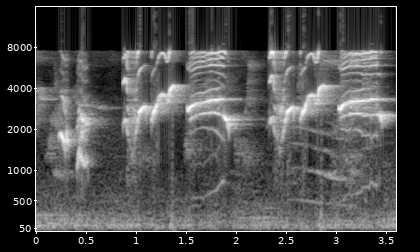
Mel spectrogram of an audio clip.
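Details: Oriental magpie-robin (kacer) singing in the gacor style, full of dense isian, in Indonesia: loud bursts of sweet rising whistles mixed with harsh buzzy notes, given in phrases about every half second with short pauses between.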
